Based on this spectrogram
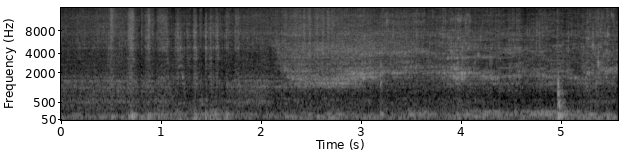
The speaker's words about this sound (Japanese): では、トリートメントを流しします。髪の毛にしっかりとトリートメントがついているので、念入りに流していきます。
